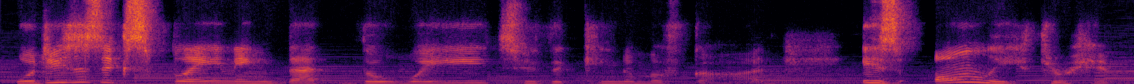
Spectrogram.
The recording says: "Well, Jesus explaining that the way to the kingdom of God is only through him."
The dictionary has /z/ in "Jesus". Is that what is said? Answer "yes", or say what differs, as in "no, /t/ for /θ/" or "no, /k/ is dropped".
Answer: yes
